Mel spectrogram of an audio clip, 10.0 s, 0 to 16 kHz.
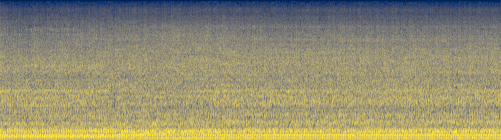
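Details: Craftsman 24-inch electric-start snow blower restarted without choke after clearing a carburetor clogged by gas left in it: steady, even small-engine putter, constant low drone, no misses or surging; running cleanly.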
